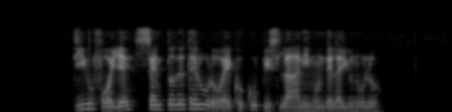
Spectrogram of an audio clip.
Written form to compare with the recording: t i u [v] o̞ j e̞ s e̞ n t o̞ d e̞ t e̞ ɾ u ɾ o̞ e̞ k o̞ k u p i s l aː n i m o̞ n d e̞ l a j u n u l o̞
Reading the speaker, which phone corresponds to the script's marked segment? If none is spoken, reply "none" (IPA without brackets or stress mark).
f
